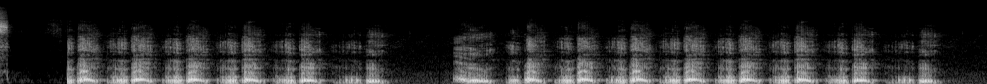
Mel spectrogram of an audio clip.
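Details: Leopard giving a rasping, sawing roar: two bouts of low, harsh strokes repeated at a steady rhythm, nearly two per second, with a pause of about a second between the bouts.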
